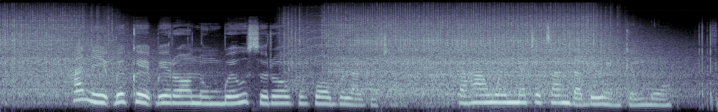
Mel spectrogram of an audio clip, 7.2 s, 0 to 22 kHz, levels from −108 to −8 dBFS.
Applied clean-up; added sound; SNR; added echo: none; Mechanisms; 5 dB; none.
